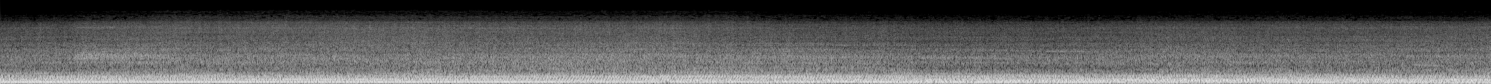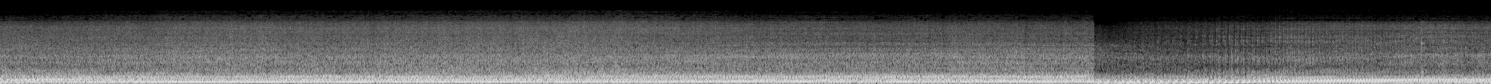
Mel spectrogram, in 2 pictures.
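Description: Quad (ATV) engine running at a steady pace while being ridden. About 26 seconds in the throttle comes off sharply, and then the engine picks up and rises in pitch again.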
